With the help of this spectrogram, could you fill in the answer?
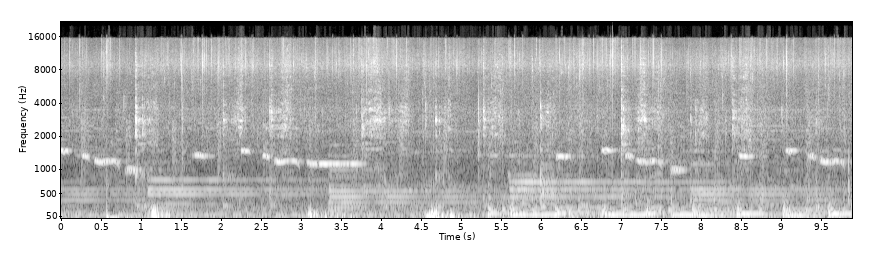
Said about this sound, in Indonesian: Kita tumis bawang merah, bawang putih beserta jahe tadi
